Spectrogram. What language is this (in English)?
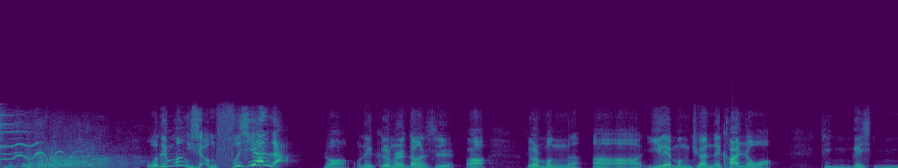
Chinese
